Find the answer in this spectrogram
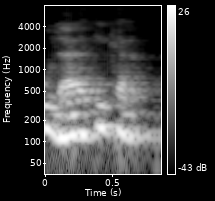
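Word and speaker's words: أولئك: properly, or for example, you write ulaika without the wow. So the fact that it's not pronounced doesn't mean it's not written.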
